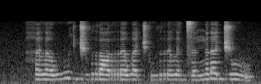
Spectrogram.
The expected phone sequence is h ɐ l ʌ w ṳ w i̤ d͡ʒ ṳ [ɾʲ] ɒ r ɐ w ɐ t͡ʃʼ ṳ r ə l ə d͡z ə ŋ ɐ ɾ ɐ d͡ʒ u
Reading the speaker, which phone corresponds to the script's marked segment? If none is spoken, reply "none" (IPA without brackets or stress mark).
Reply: r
